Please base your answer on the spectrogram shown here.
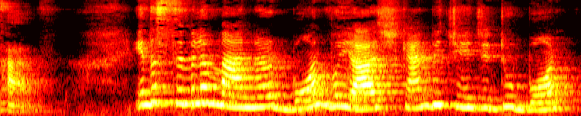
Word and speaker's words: bon voyage: Number three word is bon voyage. Bon voyage is spoken with a ja, Y-A-G-E, but ja is how it is pronounced in France. So bon voyage means bon is good and voyage is travel or journey.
